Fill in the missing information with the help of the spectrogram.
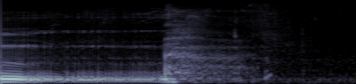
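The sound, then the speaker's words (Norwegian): Heavy breathing: a low, voiced groan-like exhale gives way to a sudden breathy rush of air that trails off into near silence. “Ja, du pustet tungt.”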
